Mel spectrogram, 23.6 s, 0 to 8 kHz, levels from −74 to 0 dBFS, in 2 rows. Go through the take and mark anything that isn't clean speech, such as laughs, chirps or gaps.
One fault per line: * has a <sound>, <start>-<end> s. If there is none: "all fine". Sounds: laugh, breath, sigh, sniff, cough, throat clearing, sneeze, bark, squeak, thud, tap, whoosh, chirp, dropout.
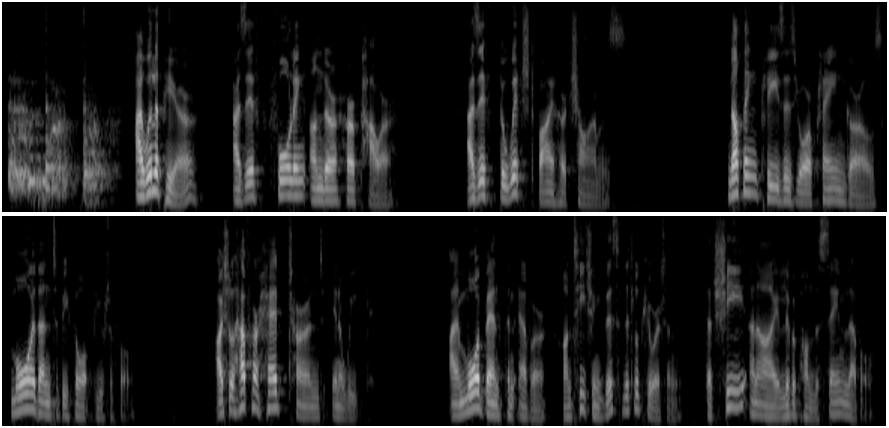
* has a cough, 0.1-1.6 s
